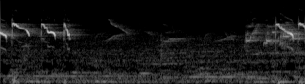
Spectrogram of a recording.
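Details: Oriental white-eye in 'ngalas' song style, a lure for teaching young white-eyes: a rapid run of shrill, falling whistled notes, a brief quieter pause with faint chirps, then another busy burst of high sweeping notes over soft hum.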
